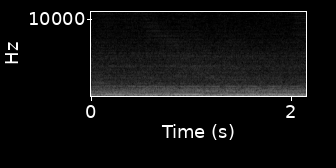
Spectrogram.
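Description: Experimental electronic synthesizer drone music: two low tones held steadily over a dense, noisy industrial texture, the lower tone swelling in the second half.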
